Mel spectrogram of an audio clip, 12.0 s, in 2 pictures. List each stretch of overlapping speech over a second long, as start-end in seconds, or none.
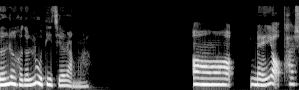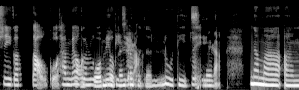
7.4-8.8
